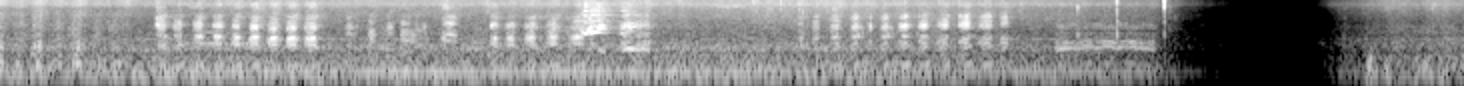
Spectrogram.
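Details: Morning geese giving clusters of quick, nasal, repeated honks in irregular bursts over a steady low rumble, before a sudden brief silence and the return of the background.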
